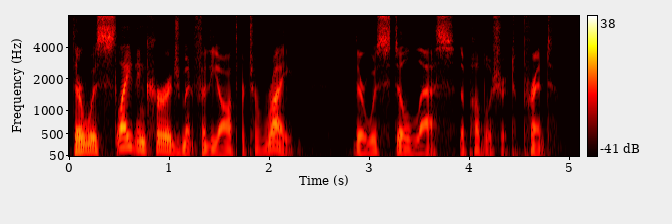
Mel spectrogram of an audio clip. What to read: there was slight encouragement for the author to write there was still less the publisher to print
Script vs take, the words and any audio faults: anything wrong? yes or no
yes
